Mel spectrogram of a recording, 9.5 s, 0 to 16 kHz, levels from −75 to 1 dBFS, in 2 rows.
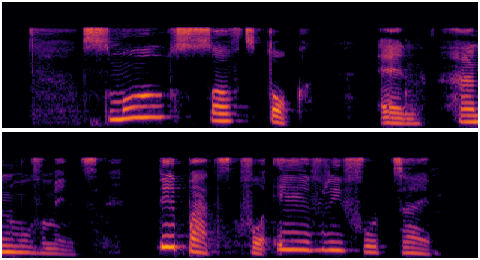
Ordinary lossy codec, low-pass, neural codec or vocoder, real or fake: none; 7.2 kHz; none; real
